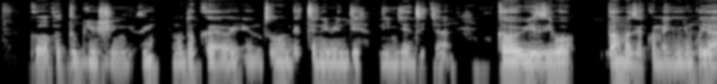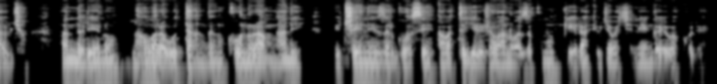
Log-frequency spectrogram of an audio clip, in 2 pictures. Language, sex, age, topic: Kinyarwanda, female, 25-35, finance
